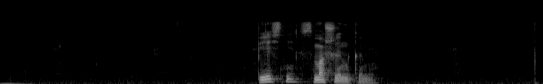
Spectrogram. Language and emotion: Russian, neutral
